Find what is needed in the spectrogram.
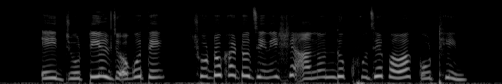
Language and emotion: Bengali, sad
